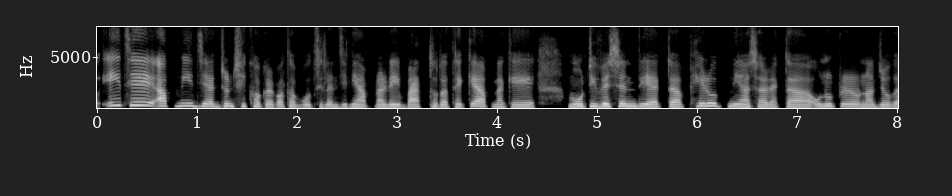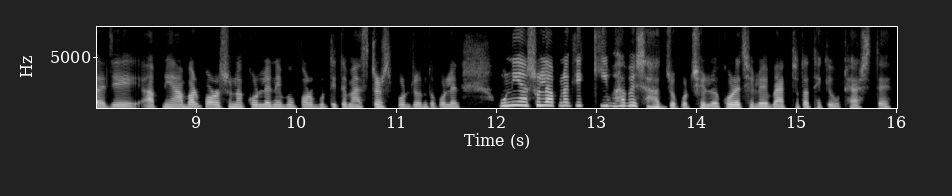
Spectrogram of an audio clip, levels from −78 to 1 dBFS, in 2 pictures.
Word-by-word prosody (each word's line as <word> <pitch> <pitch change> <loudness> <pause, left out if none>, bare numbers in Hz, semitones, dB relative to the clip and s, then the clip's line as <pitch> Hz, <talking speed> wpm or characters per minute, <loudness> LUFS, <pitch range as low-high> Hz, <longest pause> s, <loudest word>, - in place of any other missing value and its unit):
এই 330 - +4
যে 335 - +6 0.3
আপনি 255 +2 -3
যে 245 - +3
একজন 235 +3 +1
শিক্ষকের 225 -2 -1
কথা 205 +2 0
বলছিলেন, 195 +1 -2
যিনি 205 +1 -1
আপনার 205 +1 -2
এই 200 - +2
ব্যর্থতা 205 +3 +1
থেকে 215 +3 0
আপনাকে 200 -1 -4 0.6
মোটিভেশন 235 +1 +4
দিয়ে, 225 -2 +5
একটা 215 +2 +1 0.2
ফেরত 255 +1 +3
নিয়ে 220 -2 +3
আসার 200 -1 -1
একটা 205 +2 0 0.3
অনুপ্রেরণা 220 -2 +1
যোগায়, 185 -2 -1
যে 185 - -2 0.3
আপনি 205 +2 -7
আবার 215 +3 +1
পড়াশোনা 210 -1 -1
করলেন 195 -1 -1
এবং 195 - -5
পরবর্তীতে 195 0 -5
মাস্টার্স 200 +1 -2
পর্যন্ত 190 -2 -5
করলেন। 185 -1 -3 0.5
উনি 325 +3 +4
আসলে 330 0 +3
আপনাকে 310 0 -2 0.2
কীভাবে 295 +1 0
সাহায্য 190 -4 -3
করছিল 170 +1 -3 0.2
করেছিল 195 -3 +2
এই - - -9
ব্যর্থতা 195 +3 -2
থেকে 185 0 -8
উঠে 170 - -11
আসতে? 165 - -8
205 Hz, 170 wpm, -22 LUFS, 195-230 Hz, 0.6 s, যে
